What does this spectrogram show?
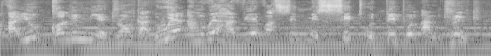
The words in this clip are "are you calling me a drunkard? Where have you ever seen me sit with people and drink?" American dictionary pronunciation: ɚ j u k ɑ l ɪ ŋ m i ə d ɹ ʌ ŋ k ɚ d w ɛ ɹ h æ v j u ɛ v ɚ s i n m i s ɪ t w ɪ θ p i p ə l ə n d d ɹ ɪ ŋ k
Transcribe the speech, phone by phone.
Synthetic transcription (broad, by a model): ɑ j u k ɑ l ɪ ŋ m i ə d ɹ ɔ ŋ k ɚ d w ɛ w h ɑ v j u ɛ v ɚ s i n m i s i t w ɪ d p i p ə l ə n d d ɹ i ŋ k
